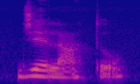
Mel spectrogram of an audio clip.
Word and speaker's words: gelato: brand is mar now g g follow the same pattern as the c i c e so we had CH over here and now we're going to have g j and some examples are gymnastica gymnas sticks and gelato uh again following the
